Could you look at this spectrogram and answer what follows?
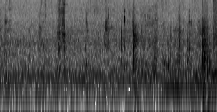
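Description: Someone chews a mouthful of homemade baked apple crisp, close up, with soft repeated crunches and bites at an uneven pace and no talking.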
